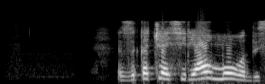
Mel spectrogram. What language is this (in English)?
Russian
